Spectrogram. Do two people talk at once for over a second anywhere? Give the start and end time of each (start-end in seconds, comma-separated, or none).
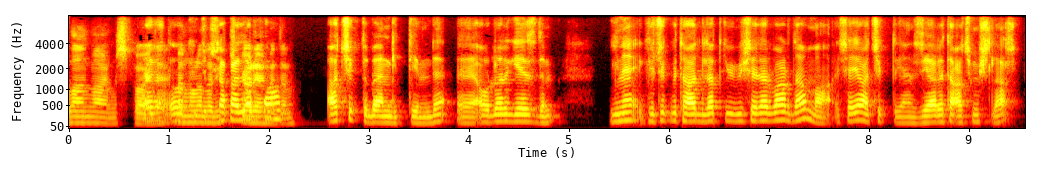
0.7-2.3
